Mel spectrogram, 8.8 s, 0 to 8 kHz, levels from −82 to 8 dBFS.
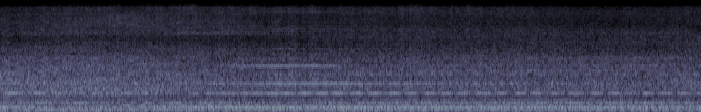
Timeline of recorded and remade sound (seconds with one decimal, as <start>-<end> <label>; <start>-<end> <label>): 0.0-7.2 remade; 7.2-7.9 recorded; 7.9-8.8 remade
